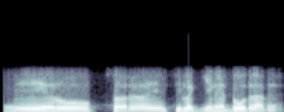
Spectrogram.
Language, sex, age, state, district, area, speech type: Dogri, male, 18-30, Jammu and Kashmir, Udhampur, rural, conversation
